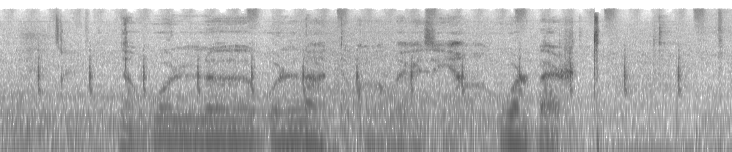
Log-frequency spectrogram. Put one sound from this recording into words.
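A man speaks casually into a microphone.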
